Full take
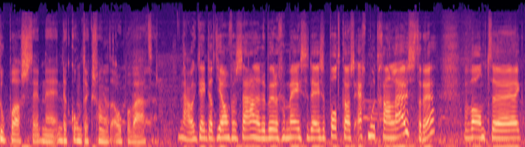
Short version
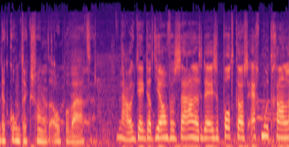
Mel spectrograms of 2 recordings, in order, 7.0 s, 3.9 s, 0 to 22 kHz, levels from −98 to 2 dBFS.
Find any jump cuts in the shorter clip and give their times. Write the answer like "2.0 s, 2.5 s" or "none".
2.7 s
